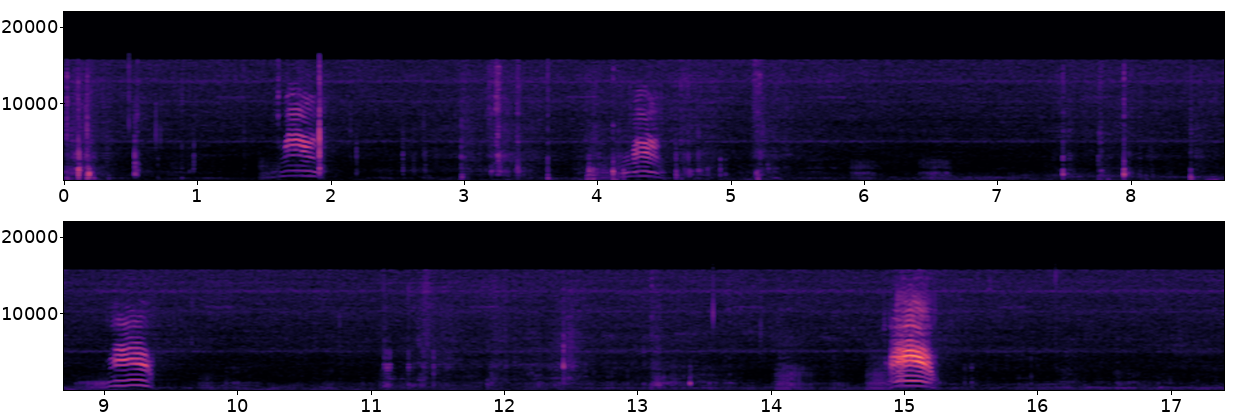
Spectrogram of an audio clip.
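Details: Sleepy, hungry kitten on Isla del Sol in Lake Titicaca, Copacabana, Bolivia, giving thin, high, arching meows spaced several seconds apart, with scattered clicks and soft handling noise between calls.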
